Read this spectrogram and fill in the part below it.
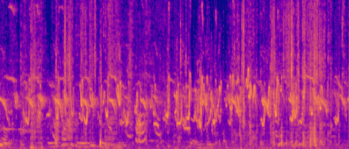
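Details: Several newly hatched painted francolin chicks calling together: a continuous chorus of thin, high, chirping peeps with quick rising and falling inflections, packed closely and steady in loudness, over faint scraping sounds.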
